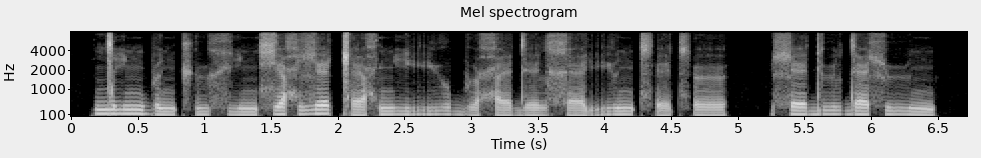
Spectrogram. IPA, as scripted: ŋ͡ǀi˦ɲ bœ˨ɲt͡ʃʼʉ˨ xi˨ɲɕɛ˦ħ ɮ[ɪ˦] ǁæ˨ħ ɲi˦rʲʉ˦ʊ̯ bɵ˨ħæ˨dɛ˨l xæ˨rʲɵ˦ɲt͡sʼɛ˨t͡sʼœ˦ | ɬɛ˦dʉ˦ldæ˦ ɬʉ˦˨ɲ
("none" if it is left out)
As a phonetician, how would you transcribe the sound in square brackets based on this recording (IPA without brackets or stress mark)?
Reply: ɛ˦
